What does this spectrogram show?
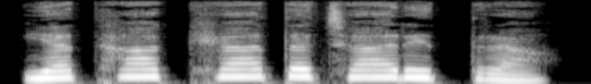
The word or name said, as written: ಯಥಾಖ್ಯಾತಚಾರಿತ್ರ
